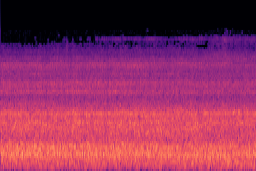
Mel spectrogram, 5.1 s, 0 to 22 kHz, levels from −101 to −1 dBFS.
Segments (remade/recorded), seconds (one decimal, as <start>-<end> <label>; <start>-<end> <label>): 0.0-2.4 recorded; 2.4-3.0 remade; 3.0-5.1 recorded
